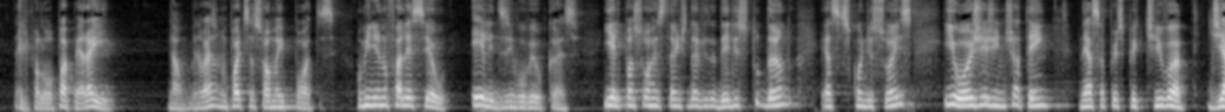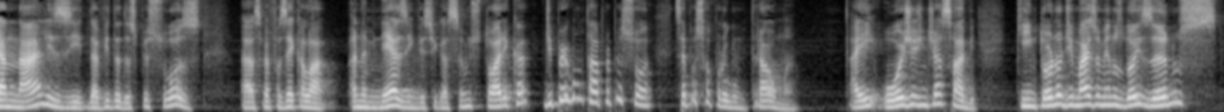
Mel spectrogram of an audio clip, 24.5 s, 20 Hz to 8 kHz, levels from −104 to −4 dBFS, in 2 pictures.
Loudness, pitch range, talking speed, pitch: -25 LUFS, 155-210 Hz, 185 wpm, 180 Hz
